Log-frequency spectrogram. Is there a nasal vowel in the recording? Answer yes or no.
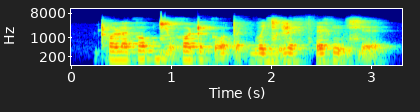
no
